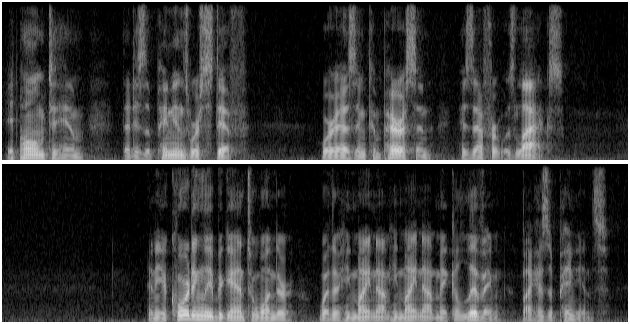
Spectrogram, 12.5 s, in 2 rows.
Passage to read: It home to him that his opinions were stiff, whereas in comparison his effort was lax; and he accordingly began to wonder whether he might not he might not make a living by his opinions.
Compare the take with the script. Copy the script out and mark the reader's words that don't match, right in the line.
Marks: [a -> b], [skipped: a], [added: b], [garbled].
It home to him that his opinions were stiff, whereas in comparison his effort was lax; and he accordingly began to wonder whether he might not he might not make a living by his opinions.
